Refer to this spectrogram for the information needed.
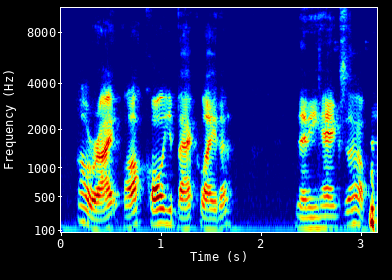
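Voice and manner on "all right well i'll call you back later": best-attempt put-on Australian accent. Retelling a phone call from a friend in Australia, quote the friend in an Australian accent. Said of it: "that's my best Australian accent".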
